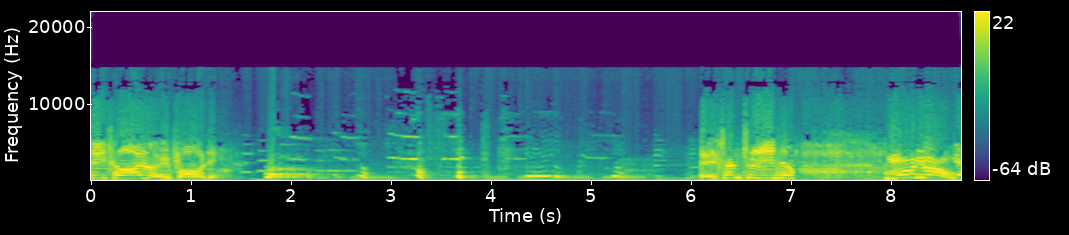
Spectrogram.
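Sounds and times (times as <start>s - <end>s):
speech: 0.1s - 3.0s, 5.2s - 8.7s
dog barking and whimpering: 1.7s - 5.6s.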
